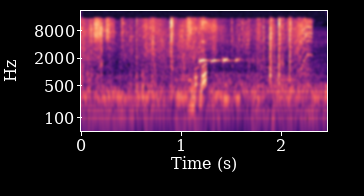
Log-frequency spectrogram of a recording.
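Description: A small robot chirps and beeps in a rising tone.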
